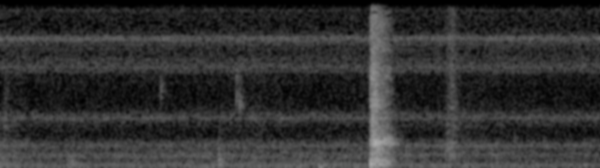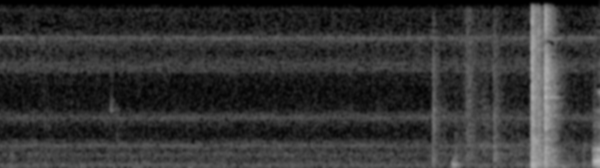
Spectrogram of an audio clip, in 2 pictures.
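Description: A man coughing once, a short harsh cough about four seconds in, his throat irritated by the chilli powder he has just eaten; otherwise a quiet room. Near the end come two sharp, much louder bursts.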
